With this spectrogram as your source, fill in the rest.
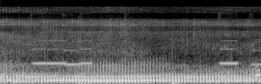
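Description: A 1000cc motorcycle engine drones steadily and loudly at close range while riding to market, a constant even roar with no voices over it.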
